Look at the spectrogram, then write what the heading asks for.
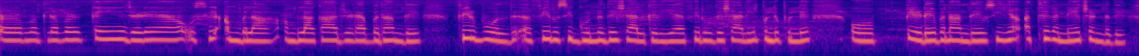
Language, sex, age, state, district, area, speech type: Dogri, female, 18-30, Jammu and Kashmir, Samba, rural, spontaneous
